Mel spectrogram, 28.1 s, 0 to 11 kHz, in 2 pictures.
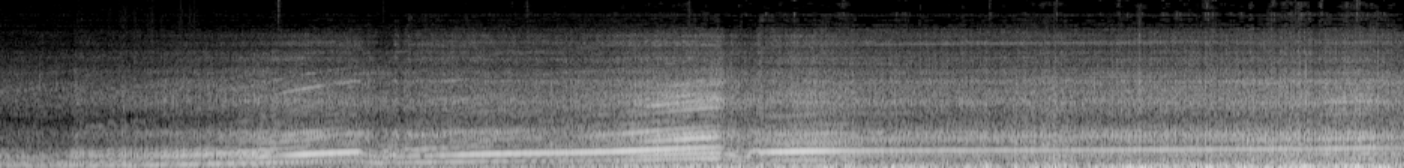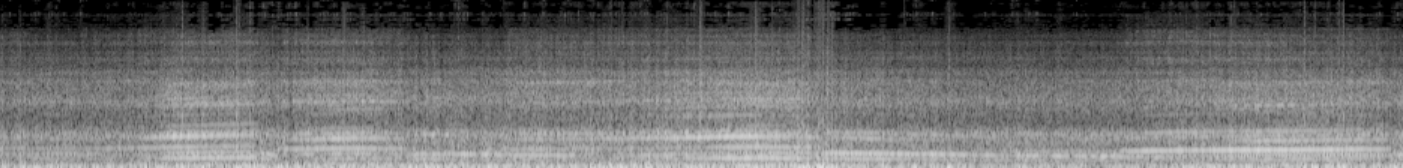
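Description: Honda CBR1000's inline-four engine heard from on board, pulling up through the gears: the pitch rises and drops sharply at shifts about 4 and 7 seconds in, dips again at about 16 seconds, then holds a steady cruise with small rises and falls. Heavy wind rumble on the microphone runs underneath.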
